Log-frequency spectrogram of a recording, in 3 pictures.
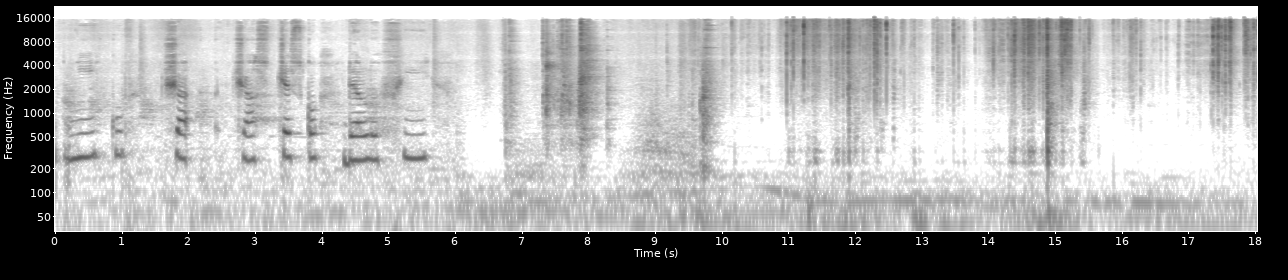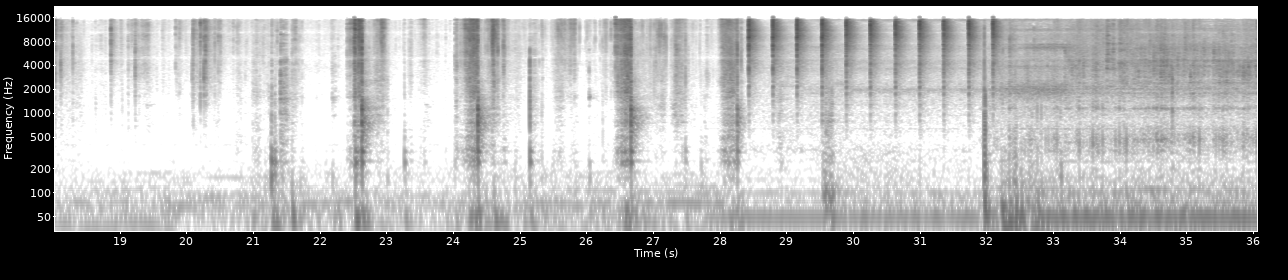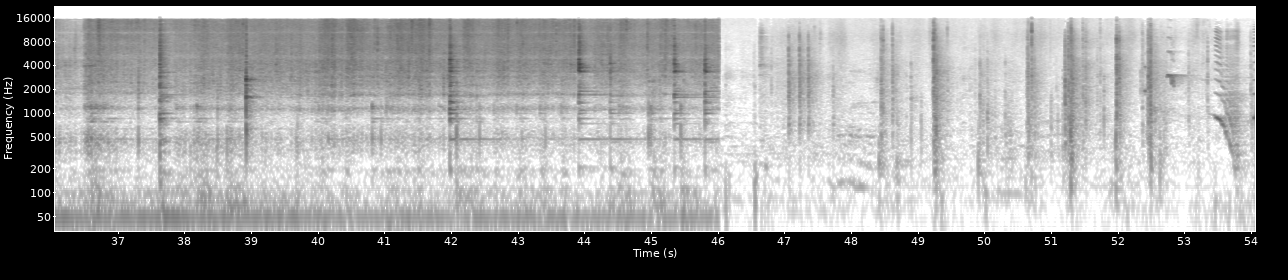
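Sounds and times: sizzling hiss with low rumble: 0:28.6 - 0:46.0.

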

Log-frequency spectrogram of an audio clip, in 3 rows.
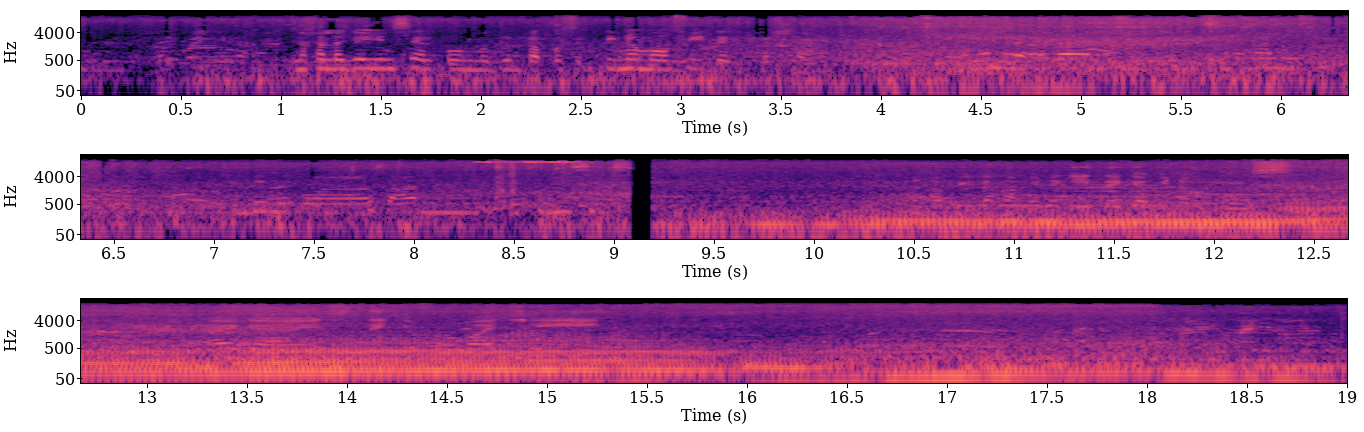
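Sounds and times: vehicle engine droning: 0:09.2 - 0:19.0.

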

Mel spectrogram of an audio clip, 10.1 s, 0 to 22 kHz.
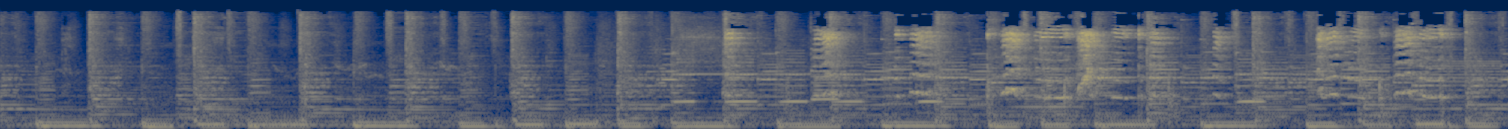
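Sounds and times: squeaky dog toy squeaking: 0:04.4 - 0:10.0.

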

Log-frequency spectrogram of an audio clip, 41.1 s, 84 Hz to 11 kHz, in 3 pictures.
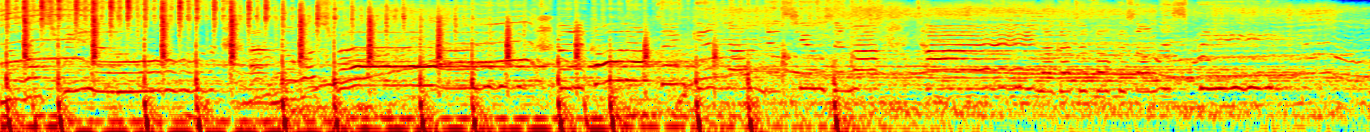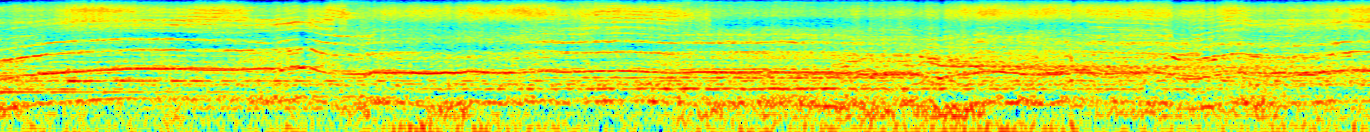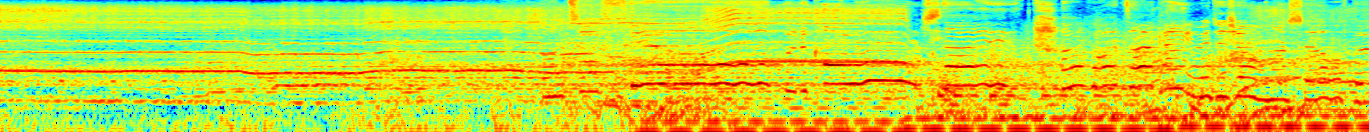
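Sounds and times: drone motors whining: 0:00.0 - 0:41.0.

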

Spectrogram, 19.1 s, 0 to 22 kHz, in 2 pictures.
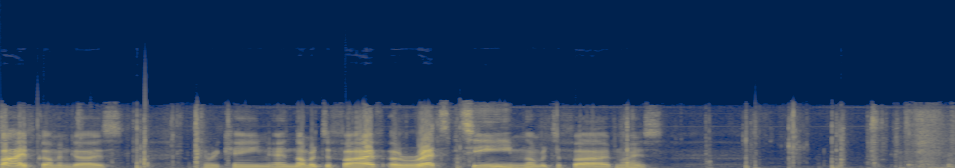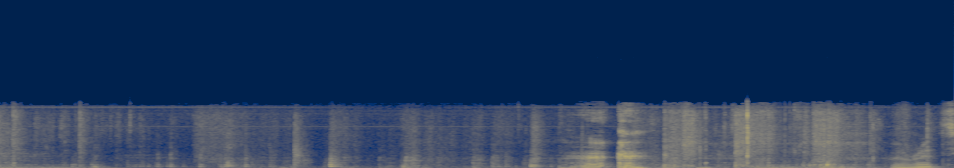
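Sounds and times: cards rustling and clicking: 0:01.1 - 0:02.2, 0:04.3 - 0:04.8, 0:07.0 - 0:11.4.

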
